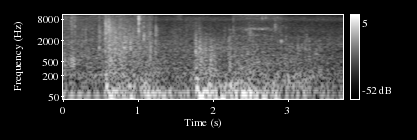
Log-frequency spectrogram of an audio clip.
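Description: Tank cannon firing in World of Tanks, a heavy booming blast followed by rolling rumble, then a second deep boom about a second later, with no talking.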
